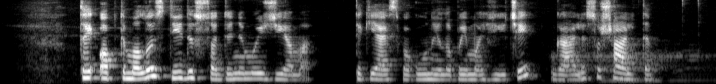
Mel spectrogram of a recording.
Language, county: Lithuanian, Alytus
